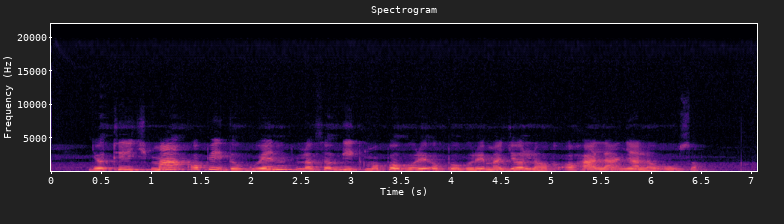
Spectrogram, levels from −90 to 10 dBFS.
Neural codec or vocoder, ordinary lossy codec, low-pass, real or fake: vocoder, 44.1 kHz, 128 mel bands every 512 samples, BigVGAN v2; none; 19.8 kHz; fake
